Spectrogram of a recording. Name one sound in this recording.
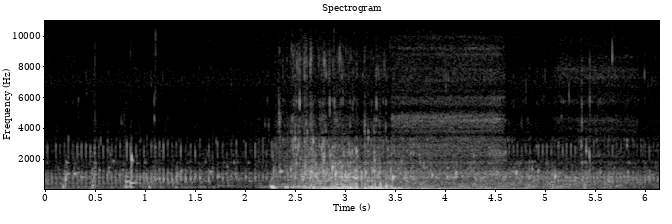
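Crackling and muffled rumbling fill the water underwater.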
